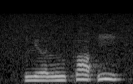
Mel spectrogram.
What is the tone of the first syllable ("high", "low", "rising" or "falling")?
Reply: low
